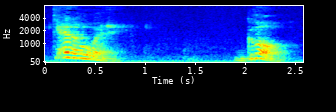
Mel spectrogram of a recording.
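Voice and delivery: loud, high shout to drive someone off; angry yell. Acted. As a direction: yell the beggar away. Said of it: "She yells at him".

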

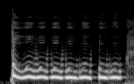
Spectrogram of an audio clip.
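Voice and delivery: very high, loud wobbling woo-woo; cartoon boing noise. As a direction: imitate something springing up and wobbling. Imitated pop-up sound effect.

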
